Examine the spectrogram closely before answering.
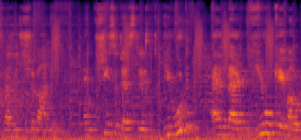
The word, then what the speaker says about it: Hue: Can pronounce it as Huey. Sla, Huey by Sla. is now the new name of the space. Yeah. But the actual name is Hue by SLA.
